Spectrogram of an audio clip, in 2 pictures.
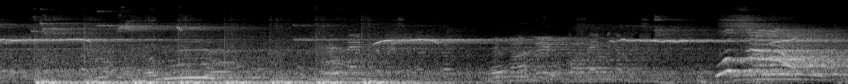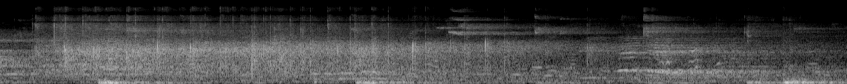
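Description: Sneakers squeak on a hardwood floor in an echoing hall.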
